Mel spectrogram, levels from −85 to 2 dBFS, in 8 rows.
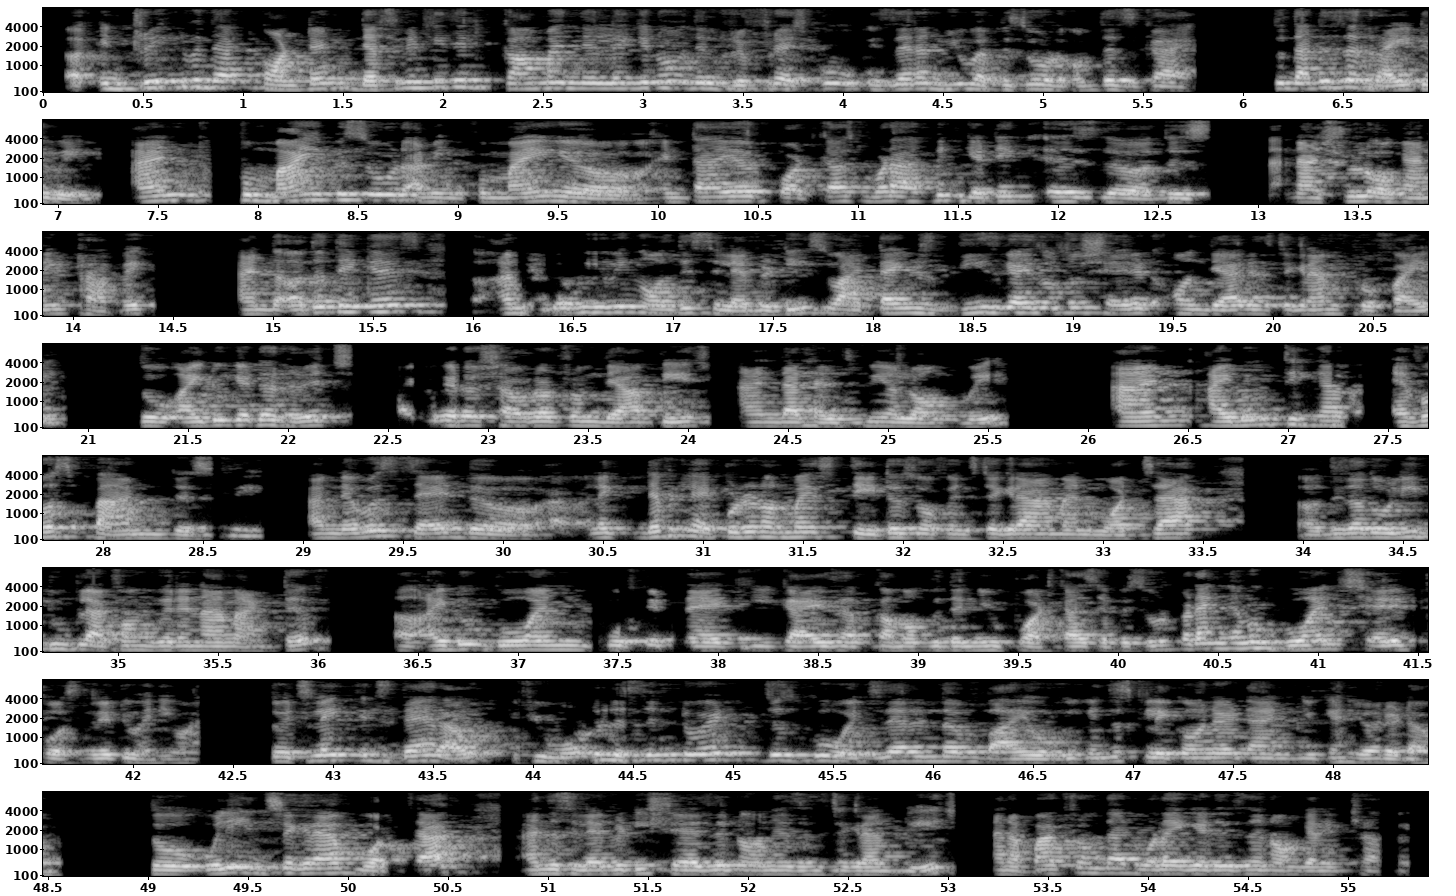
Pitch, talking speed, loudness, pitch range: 155 Hz, 235 wpm, -19 LUFS, 140-185 Hz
